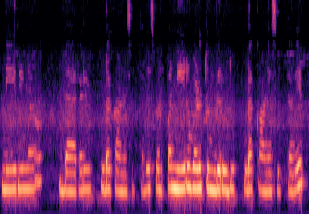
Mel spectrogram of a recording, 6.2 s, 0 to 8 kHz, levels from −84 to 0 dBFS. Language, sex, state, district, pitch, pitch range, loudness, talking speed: Kannada, female, Karnataka, Bidar, 245 Hz, 230-255 Hz, -17 LUFS, 85 wpm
